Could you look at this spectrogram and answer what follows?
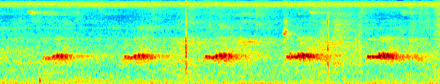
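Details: A jungle owlet, eating a big insect it caught, gives five short, even, mid-pitched hoots, roughly one every three-quarters of a second, over a steady high insect hiss and a few faint clicks.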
